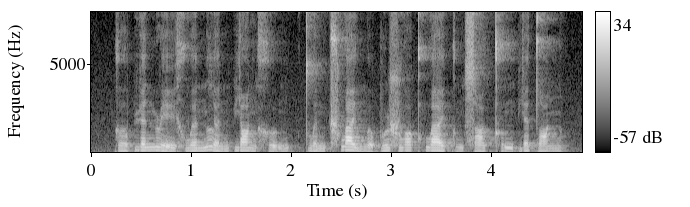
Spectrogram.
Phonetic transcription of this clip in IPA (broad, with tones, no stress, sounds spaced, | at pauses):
k ɤ˧˥ p ɥ ɛ˥ n ɻ ḛ˨˩ ɪ̯ x w ə˧˥ n l ə˧˥ n p j ɑ˥˩ ŋ x ʊ̰˨˩˦ ŋ | t̪ w ə˧˥ n ʈ͡ʂʰ w a˥˩ ɪ̯ n̪ ɤ̰˨˩ p u˥˩ ʂ w ɔ˥ kʰ w a˥˩ ɪ̯ k ʊ˩ ŋ s ɑ˧˥ ʊ̯ kʰ ʊ̰˨˩ ŋ p j ɛ˥˩ t̪ ɑ˥ ŋ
